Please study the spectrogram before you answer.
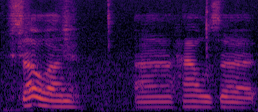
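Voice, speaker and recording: A man's voice: a little high, fairly even intonation, very slow, a little mellow. An actor playing a blunt, easygoing male friend chatting casually in a pub. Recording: distant sound, faint noise.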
